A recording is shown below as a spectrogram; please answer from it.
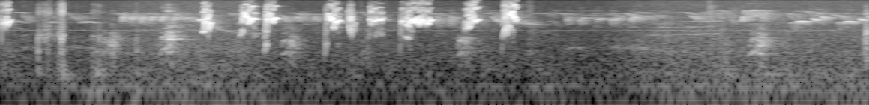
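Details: Javan myna mimicking a chicken calling its chicks, an Asian pied starling and a hungry civet; a burst of harsh, clicking chatter with high sharp notes over about three seconds, then quieter scratchy notes.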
